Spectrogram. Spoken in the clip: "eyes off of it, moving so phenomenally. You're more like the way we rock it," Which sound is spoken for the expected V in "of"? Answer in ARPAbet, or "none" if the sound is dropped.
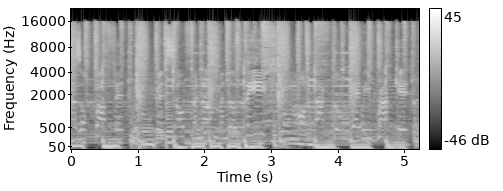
F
